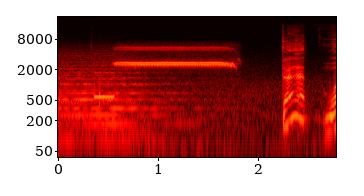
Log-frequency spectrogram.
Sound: whistle blowing

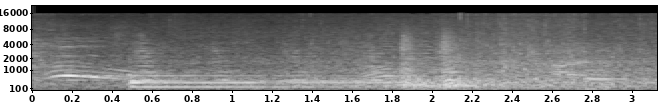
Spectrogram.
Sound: hooks clanging; bumper snapping; thrilling music

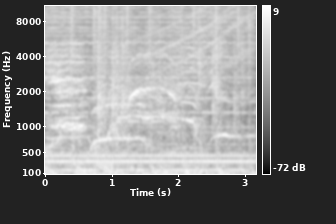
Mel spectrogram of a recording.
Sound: cheering

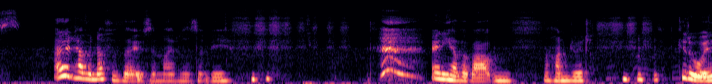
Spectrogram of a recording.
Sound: laughs

